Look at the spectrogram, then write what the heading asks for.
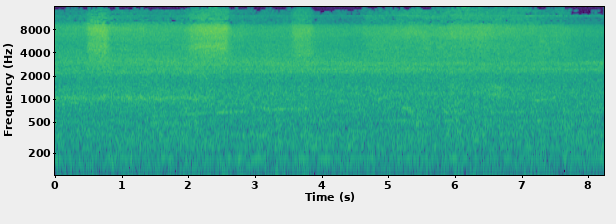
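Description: Taroko Express electric multiple unit pulling out of the station past the platform: a steady rush and rumble of wheels on rail with a faint whine over it, and a few brief hisses in the first four seconds.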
